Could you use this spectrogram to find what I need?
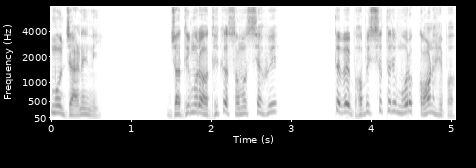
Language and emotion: Odia, fearful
